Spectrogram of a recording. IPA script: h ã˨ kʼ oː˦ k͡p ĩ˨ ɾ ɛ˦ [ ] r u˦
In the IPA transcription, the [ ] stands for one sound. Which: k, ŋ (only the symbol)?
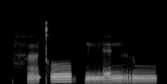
ŋ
